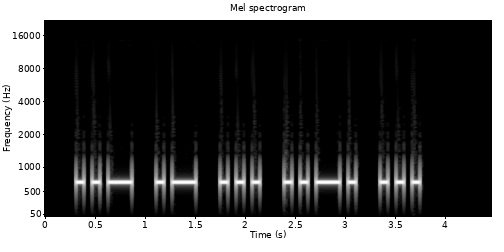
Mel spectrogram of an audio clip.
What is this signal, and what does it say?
Morse code, heard as a keyed tone, about 15 wpm, 700 Hz. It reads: UASFS
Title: Code Groups - 5 Letters - 15wpm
